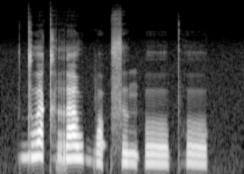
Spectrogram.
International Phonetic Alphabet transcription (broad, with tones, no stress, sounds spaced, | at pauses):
d u˥˩ a̯ kʰ r a˥˩ w b ɔ˨˩ ʔ s ɯ˨˩ ŋ ʔ oː˨˩ pʰ o˨˩ k̚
